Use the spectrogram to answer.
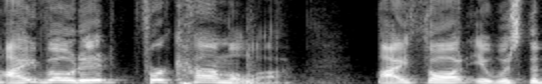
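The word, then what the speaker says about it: Kamala: all night Comm love think of the word comma and then add LA right so Comm LA right I voted for commala I thought it was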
